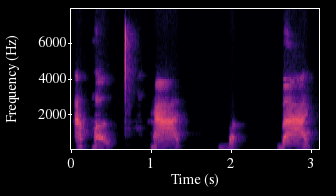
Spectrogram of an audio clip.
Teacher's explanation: a front unrounded vowel between half open and open position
